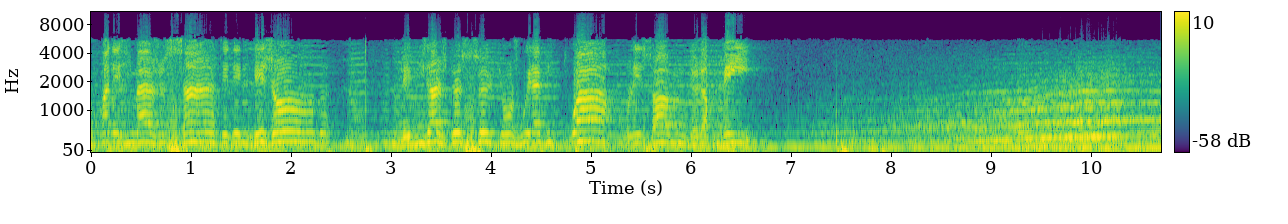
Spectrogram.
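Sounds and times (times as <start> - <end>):
speech: 0.1 - 6.7
air raid sirens wailing: 7.0 - 10.6.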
